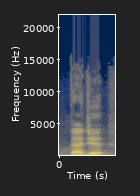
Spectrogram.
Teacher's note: تا کو باریک جیم پہ قلقلہ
